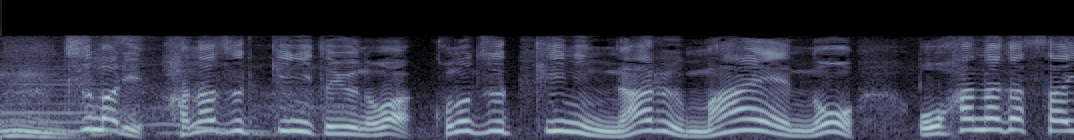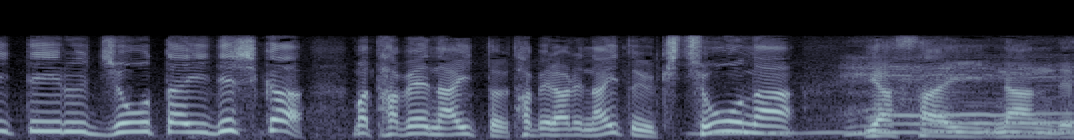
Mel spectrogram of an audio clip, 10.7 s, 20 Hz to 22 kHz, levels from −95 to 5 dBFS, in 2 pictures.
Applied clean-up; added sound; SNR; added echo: none; none; none; none.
